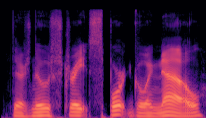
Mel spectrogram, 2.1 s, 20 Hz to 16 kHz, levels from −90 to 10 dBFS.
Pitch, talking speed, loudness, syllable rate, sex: 105 Hz, 175 wpm, -18 LUFS, 3.9 syllables/s, male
